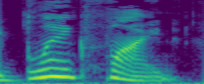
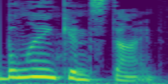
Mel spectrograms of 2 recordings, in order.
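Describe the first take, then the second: First: "Blank Fine" as two syllables, ending like "fine"; corrected surname. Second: "Blankenstein" said with an extra middle syllable and a "stine" ending; misspoken surname. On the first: Host apologising for the slip, corrected "Blank Fine" in two syllables. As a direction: correct yourself to "Blank Fine", falling at the end. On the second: Host naming Goldman's boss, "Blankenstein" as a three-syllable slip. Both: Real, not acted. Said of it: "Uh, I'm sorry".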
